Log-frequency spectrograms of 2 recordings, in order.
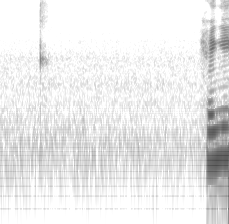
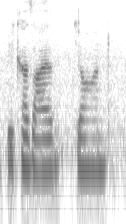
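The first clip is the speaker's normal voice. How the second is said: ordinary talk, nothing marked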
